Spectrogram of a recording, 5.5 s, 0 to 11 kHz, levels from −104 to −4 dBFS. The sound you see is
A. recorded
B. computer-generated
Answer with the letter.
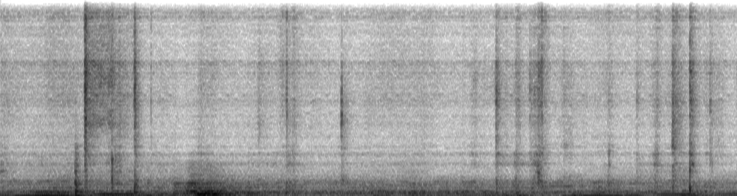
B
